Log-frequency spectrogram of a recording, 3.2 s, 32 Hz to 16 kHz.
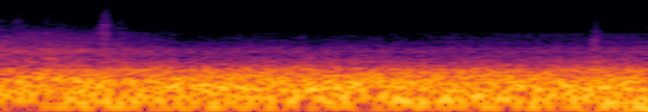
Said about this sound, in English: I'd like to welcome you to Los Angeles. It's 11:35 a.m. We'll be taxiing. We just get here in LAX.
